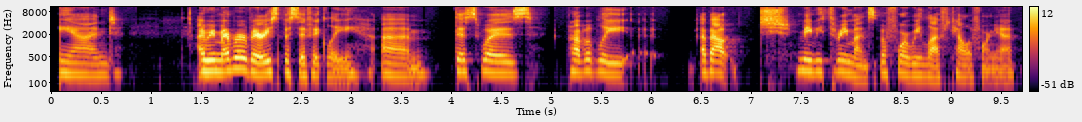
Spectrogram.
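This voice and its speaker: A woman in her forties speaks as a podcast guest, with a somewhat low voice. She tells her story earnestly, pausing often on fillers and restarting her sentences. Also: gravelly. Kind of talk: faith-based podcast interview.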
